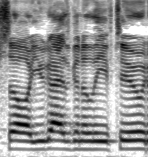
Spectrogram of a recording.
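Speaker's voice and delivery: loud, supremely cool, confident swagger. Imagining a question asked like John Wayne, mock-cool and confident. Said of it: "Just kind of the confident, cool one here".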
